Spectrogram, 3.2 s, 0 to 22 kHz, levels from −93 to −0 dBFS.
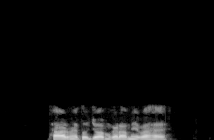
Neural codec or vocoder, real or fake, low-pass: none; real; 5.4 kHz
